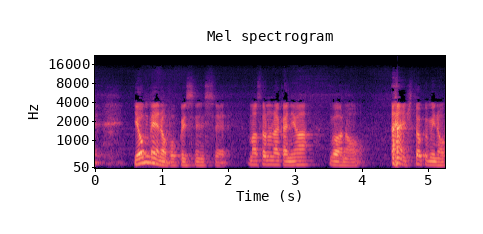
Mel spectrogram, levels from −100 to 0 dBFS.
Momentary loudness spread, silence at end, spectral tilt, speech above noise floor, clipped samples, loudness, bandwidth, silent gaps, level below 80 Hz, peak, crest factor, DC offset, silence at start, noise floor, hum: 19 LU; 0 s; -5.5 dB/octave; 20 dB; under 0.1%; -23 LUFS; 13.5 kHz; none; -72 dBFS; 0 dBFS; 24 dB; under 0.1%; 0 s; -43 dBFS; none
